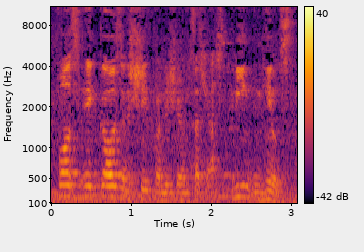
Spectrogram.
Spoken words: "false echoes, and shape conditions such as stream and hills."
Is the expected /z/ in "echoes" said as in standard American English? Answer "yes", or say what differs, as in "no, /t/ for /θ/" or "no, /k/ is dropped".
no, /s/ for /z/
